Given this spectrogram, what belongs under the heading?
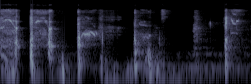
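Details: Adult with a cold coughing: several short, harsh bursts of coughing and throat clearing.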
